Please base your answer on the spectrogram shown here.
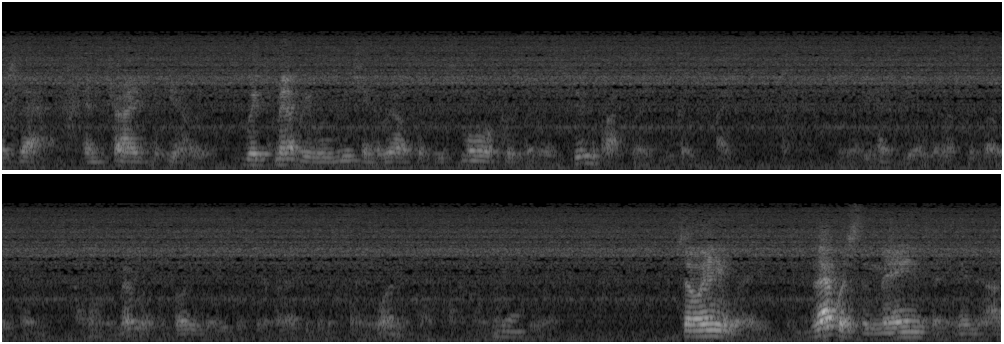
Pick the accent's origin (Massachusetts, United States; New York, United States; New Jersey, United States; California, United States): New Jersey, United States; Although I came from New Jersey, but had a lot of money. My family was quite affluent.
